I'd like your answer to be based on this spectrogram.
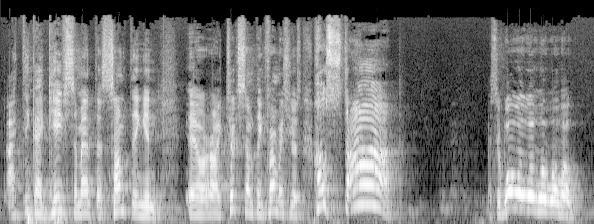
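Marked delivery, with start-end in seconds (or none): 3.9-5.1 loud high bratty outburst, drawn out; exaggerated sassy "stop"; little attitude. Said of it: "The little attitude". 6.3-7.3 loud, high rapid-fire run of whoas; retold parent cutting the kid off; mock-alarmed stop signal; startled halt. Father halting daughter's backtalk.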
